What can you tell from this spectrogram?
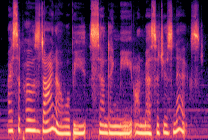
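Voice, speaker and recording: A woman at medium pitch, with music in the background. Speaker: sleepcast reader. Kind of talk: audiobook-style read-aloud of a children's classic.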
